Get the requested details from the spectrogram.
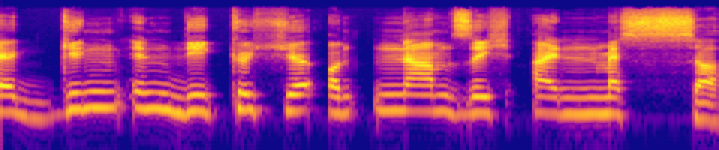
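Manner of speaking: put-on pointed narrator voice, sharply accented, every word stressed. Imitating the wife's kitchen parody of a narrator, every word sharply stressed. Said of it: "Sie betont so akzentuiert und so scharf".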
